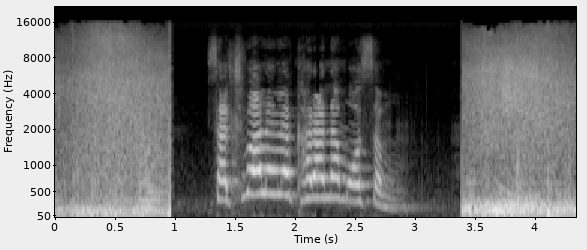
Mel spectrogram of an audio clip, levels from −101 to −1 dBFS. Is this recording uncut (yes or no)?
yes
